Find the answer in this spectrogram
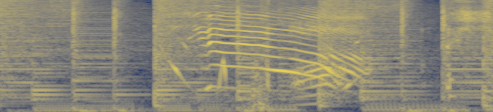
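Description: Cartoon background music with held notes. About a second in, a short meow-like cartoon voice sound slides up and then falls in pitch over the music.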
